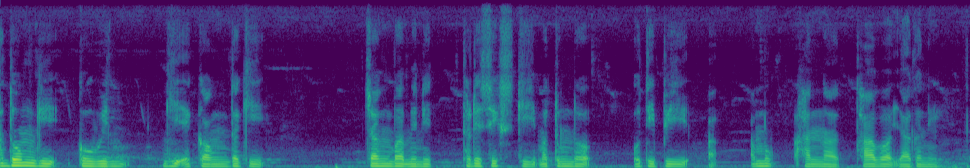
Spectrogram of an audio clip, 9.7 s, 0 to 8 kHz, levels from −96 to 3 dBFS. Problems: constant background noise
